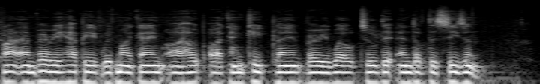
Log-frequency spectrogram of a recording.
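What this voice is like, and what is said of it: Robotic voice. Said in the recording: “he did a post-match interview as a robot ... He decides to put this robot voice on ... you played a bit like a robot tonight”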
